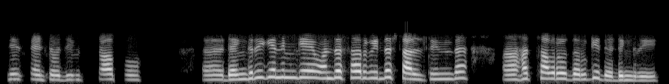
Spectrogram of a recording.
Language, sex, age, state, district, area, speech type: Kannada, female, 30-45, Karnataka, Uttara Kannada, rural, conversation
